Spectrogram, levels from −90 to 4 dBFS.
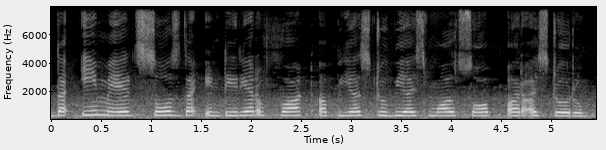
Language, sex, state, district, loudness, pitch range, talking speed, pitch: English, female, Jharkhand, Garhwa, -16 LUFS, 255-275 Hz, 175 wpm, 265 Hz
